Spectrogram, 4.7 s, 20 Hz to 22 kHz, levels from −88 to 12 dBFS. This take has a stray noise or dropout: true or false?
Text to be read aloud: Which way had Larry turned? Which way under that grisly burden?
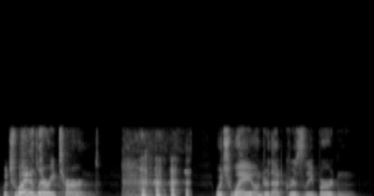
true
